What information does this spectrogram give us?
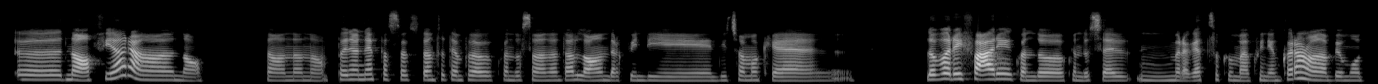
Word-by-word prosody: Uhm, 220 -1 -3
no. 200 -3 +5
Finora 220 - +3
no. 180 -4 -7 0.6
No, 185 -2 -4
no, 185 0 -9
no. 175 -2 -11
Poi 220 - -2
non 225 0 0
è 235 0 +1
passato 225 -2 -9
tanto 210 +1 -5
tempo, 210 0 -9
uhm, 195 -1 -3
quando 195 -1 -13
sono 195 -1 -2
andata 190 +2 -5
a - - -1
Londra, 190 -2 -2
quindi 180 -2 -7
diciamo 195 +1 -7
che, 180 -2 -1
uhm, 180 0 -23 0.7
lo 220 - +4
vorrei 255 0 +6
fare 240 +1 +9
quando 185 -3 -4
quando 185 -2 -13
c'è 180 0 -2
l 185 - -19
mhmm, 185 -1 -17
mio 190 -1 -5
ragazzo 190 +4 -4
con 195 -2 -15
me, 170 -1 -3
quindi 185 +1 -9
ancora 235 +10 +3
non 265 - +4
abbiamo 185 -1 -5
195 Hz, 170 wpm, -24 LUFS, 185-215 Hz, 0.7 s, fare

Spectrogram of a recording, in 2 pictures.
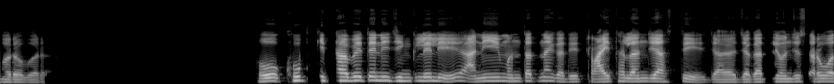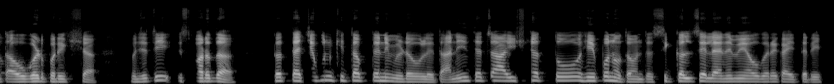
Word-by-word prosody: बरोबर. 110 -3 -6 2.1
हो, 150 +3 +3
खूप 180 0 0
किताबें 180 0 +4
त्याने 185 -1 +6
जिंकलेली 165 -2 +3
आणि 155 +5 +5
म्हणतात 155 0 -1
नाही 170 0 +1
का, 140 - +1
ते 130 0 -2
ट्रायथलन 140 +3 +4
जी 145 - +5
असती, 135 -1 +3 0.2
ज - - -2 0.3
जगातली 125 +2 0
म्हणजे 135 +1 -1
सर्वात 140 0 -1
अवघड 130 +4 0
परीक्षा 130 -1 -4 0.4
म्हणजे 130 +3 -7
ती 190 0 -1 0.2
स्पर्धा. 145 -4 +1 0.4
तर 165 - 0
त्याचे 165 +2 +3
पण 195 - -5
खिताब 175 -2 -2
त्याने 170 -1 +1
मिळवलेत 125 -4 -4
आणि 145 +6 -2
त्याच्या 175 0 -2
आयुष्यात 170 +2 -2 0.2
तो 180 0 -3 0.2
हे 170 - +4
पण 185 -2 +1
होता 145 -6 -3
म्हणतात 120 -1 -8
सिकल 145 +4 -2
सेल 155 -3 +2
एनेमिया 140 0 +1
वगैरे 130 0 -6
काहीतरी. 115 -2 -6
145 Hz, 150 wpm, -24 LUFS, 130-170 Hz, 2.1 s, त्याने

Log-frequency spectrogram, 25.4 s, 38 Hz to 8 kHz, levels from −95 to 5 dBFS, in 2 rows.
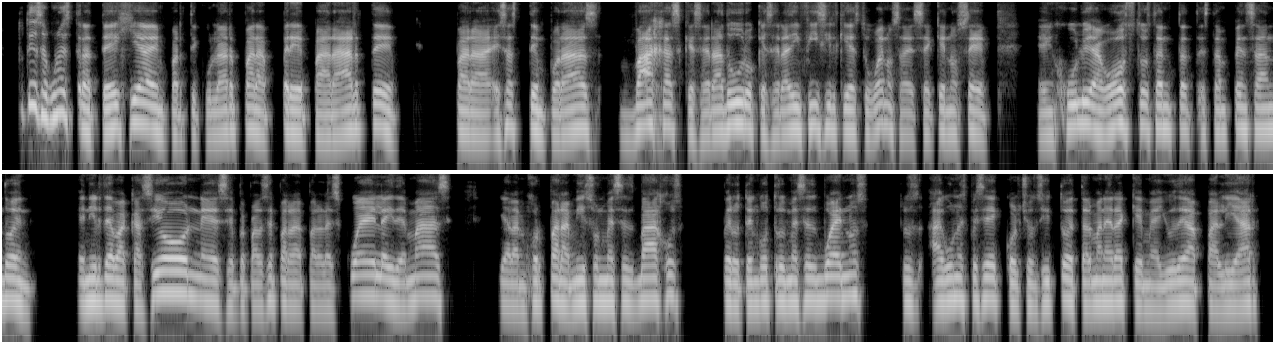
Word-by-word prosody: ¿Tú 245 - -16
tienes 295 -4 +4
alguna 210 +3 +4
estrategia 150 - +3
en 125 -5 +1
particular 120 +3 -3
para 130 -4 0
prepararte 130 +2 +2 0.5
para 120 -2 +2
esas 140 +2 -1
temporadas 130 +2 +1 0.2
bajas 145 +6 +3
que 125 - -4
será 120 +3 0
duro, 155 -1 +3
que 125 -3 -4
será 115 +3 -1
difícil 140 0 0
que 135 - -3
digas 125 - +1
tú: 125 -1 -7
"bueno, 150 +3 -2
sabes, 120 -3 -2
sé 120 -3 -2
que 130 - -2
no 125 -1 -4
sé, 120 -4 0 0.5
en 115 +1 -5
julio 155 +4 +2
y - - +5
agosto 145 +3 +2
están 145 -1 -1
te 140 -1 -3
están 125 0 -4
pensando 140 +1 0
en 115 -7 -2 0.4
en 130 +1 0
ir 135 - +3
de 145 - +3
vacaciones, 145 - +3
en 120 - -6
prepararse 120 +4 -6
para 120 -3 -4
para 115 -1 -8
la 115 - -5
escuela 160 +6 0
y 135 - +1
demás, 145 +4 -2 0.5
y 130 - -6
a - - -3
lo 120 - -2
mejor 130 +3 -4
para 135 -4 +1
mí 130 +2 +1
son 135 0 -1
meses 135 -1 0
bajos, 145 +1 -1 0.4
pero 125 -2 0
tengo 125 +1 -1
otros 135 0 -1
meses 135 +1 0
buenos, 155 +1 0 0.3
entonces 130 -2 -7
hago 130 +2 -1
una 145 0 0
especie 140 +1 -2
de 140 -1 -1
colchoncito 125 +3 -4
de 135 - +2
tal 125 0 -3
manera 130 +1 +1
que 125 -2 -5
me 115 0 -4
ayude 125 +4 0
a 125 -1 0
paliar 120 +2 -1
130 Hz, 180 wpm, -22 LUFS, 125-145 Hz, 0.5 s, y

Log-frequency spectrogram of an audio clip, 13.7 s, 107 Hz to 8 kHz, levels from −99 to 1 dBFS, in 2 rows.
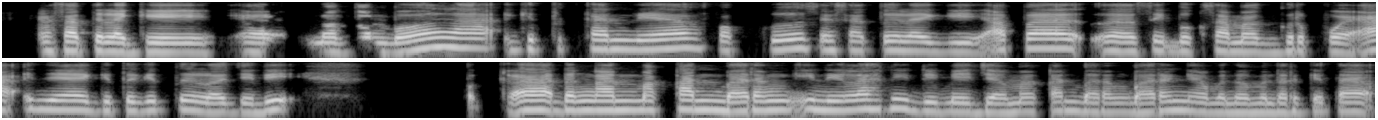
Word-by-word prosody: yang 185 - -5
satu 190 0 +4
lagi, 175 0 +3 0.3
eee, 175 -1 0 0.2
nonton 180 0 0
bola 245 +8 +5 0.3
gitu 215 -2 -7
kan 215 -1 +2
ya, 230 +3 +3
fokus, 210 +4 -2
yang 200 -1 -5
satu 195 0 -5
lagi 175 -2 -1 0.2
apa, 235 -1 +4
eee, 190 -1 +1
sibuk 185 -1 -5
sama 175 -2 0
grup 180 +1 -4
WA-nya, 210 +4 0 0.2
gitu-gitu 195 +1 -5
loh. 170 -1 +2
Jadi, 170 +6 -1 0.9
pek - - -8
kayak 205 0 +5
dengan 200 0 +3
makan 210 +1 +1
bareng 195 +2 +2 0.2
inilah 210 +1 +1
nih 235 - 0
di 185 - -2
meja 170 0 -2
makan 175 +2 -6
bareng-bareng 170 +2 -3
yang 175 - -4
bener-bener 170 0 -4
kita - - -4
190 Hz, 155 wpm, -23 LUFS, 175-210 Hz, 0.9 s, bola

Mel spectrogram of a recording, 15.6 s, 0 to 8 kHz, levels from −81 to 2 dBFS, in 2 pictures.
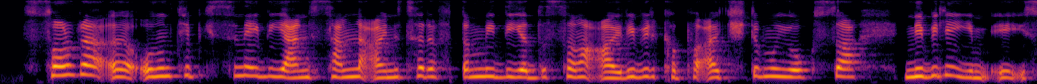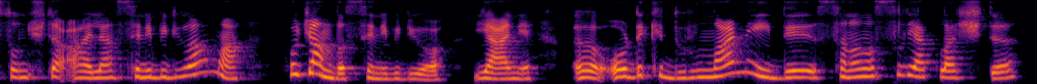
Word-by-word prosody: Sonra, 330 0 +4
eee, 240 - +3
onun 280 +5 +3
tepkisi 305 +1 -7
neydi? 290 -3 0
Yani, 250 -2 +3
seninle 260 +2 0
aynı 240 +3 0
tarafta 275 0 -2
mıydı 270 -1 +2
ya 250 -2 +3
da 250 - -6
sana 260 +1 0
ayrı 220 0 +2
bir 275 - -1
kapı 245 -1 -6
açtı 240 +5 -3
mı? 280 0 +2
Yoksa 260 +1 +1 0.4
ne 270 +1 +6
bileyim, 280 -7 -1
eee, 230 0 -4
sonuçta 245 +3 -3
ailen 230 +1 -1
seni 240 +1 -1
biliyor 255 +7 0
ama 205 - -3 0.3
hocan 360 - +3
da 190 - +4
seni 195 0 -4
biliyor. 185 -4 -3 0.3
Yani, 195 -2 +1 0.3
eee, - - +2
oradaki 270 +3 +1
durumlar 255 +9 +1
neydi? 245 - 0
Sana 260 +1 0
nasıl 290 +3 -1
yaklaştı? 245 -5 -1
255 Hz, 150 wpm, -23 LUFS, 230-280 Hz, 0.4 s, ne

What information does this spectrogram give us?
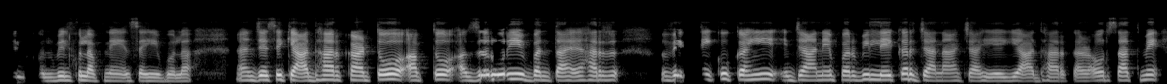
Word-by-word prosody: बिल्कुल, 330 - -10
बिल्कुल 195 0 0
आपने 170 0 -3 0.2
सही 165 0 -2
बोला। 155 0 -3 0.5
अ, 195 - -3
जैसे 210 +2 +4
कि 215 - +3
आधार 205 +4 +3
कार्ड 195 -2 +3
तो 225 - +5
अब 195 -4 +1
तो 230 0 +5
अ, 220 - -1
ज़रूरी 230 +6 +5
बनता 190 -2 +1
है। 185 +1 -1
हर 195 0 -1 0.6
व्यक्ति 375 - -4
को 255 - +3
कहीं 225 -3 +1
जाने 205 0 0
पर 205 -1 +1
भी 235 - +3
लेकर 215 +3 +2
जाना 175 -2 -3
चाहिए 170 0 -4
ये 170 +1 -5
आधार 165 0 -5
कार्ड 165 0 -5
और 195 +1 -4
साथ 195 0 -4
में 225 +1 0
195 Hz, 170 wpm, -21 LUFS, 175-220 Hz, 0.6 s, तो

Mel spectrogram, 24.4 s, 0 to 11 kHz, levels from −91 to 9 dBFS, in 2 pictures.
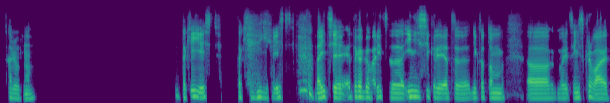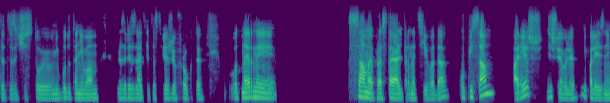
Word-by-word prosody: Абсолютно. 105 -2 -5 2.9
Так - - -3
и 150 - +5
есть. 130 -3 0 0.3
Так 125 - -3 0.3
и 130 - +1 0.3
есть. 120 +1 -3 0.4
Знаете, 130 +2 +5
это, 130 +4 -1
как 140 -1 +6
говорится, 125 -3 +1
и 135 +5 +4
не 145 0 +4
секрет, 120 -4 +2
э. 110 -1 -1
Никто 120 +2 -4
там, 115 0 -2 0.4
а, 110 0 +3
как 115 - -10
говорится, 115 +1 -5
и - - 0
не 120 - 0
скрывает 110 -5 +2
это 105 +1 -8
зачастую. 105 -1 -5
Не 105 0 -6
будут 115 0 -8
они 110 -1 -1
вам 105 +1 -2 0.4
разрезать 110 -1 -4
это 110 +1 -12
свежие 105 0 -5
фрукты. 105 -1 -7 0.5
Вот, 120 0 -7
наверное 120 -3 +3 1.4
самая 130 -5 +5
простая 110 0 +4
альтернатива, 100 -2 -2
да? 140 +9 0 0.2
Kупи 130 +2 -4
сам, 210 +10 +5 0.4
порежь- 160 - +2
дешевле 110 -5 -3
и 185 - -9
полезнее. 105 -6 -1
115 Hz, 110 wpm, -24 LUFS, 105-125 Hz, 2.9 s, как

